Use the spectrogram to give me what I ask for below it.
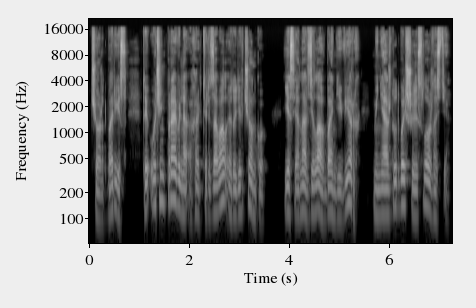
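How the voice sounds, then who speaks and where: A man reading an audiobook, voicing a scheming, self-pitying captive who talks softly and plaintively. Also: lowish voice, a little fast, few pauses, lightly acted. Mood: wheedling.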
